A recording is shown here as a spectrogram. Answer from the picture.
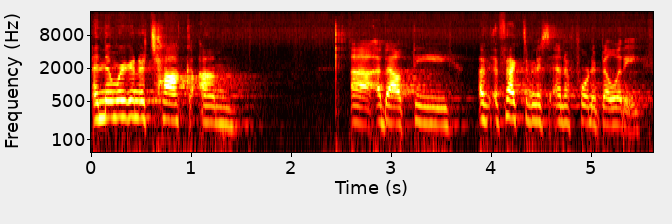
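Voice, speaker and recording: Over noticeable background noise, a woman with a fairly high pitch speaks with fairly even intonation and long, frequent pauses. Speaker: family physician. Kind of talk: conference talk. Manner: fast.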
